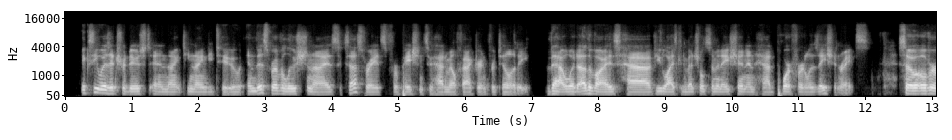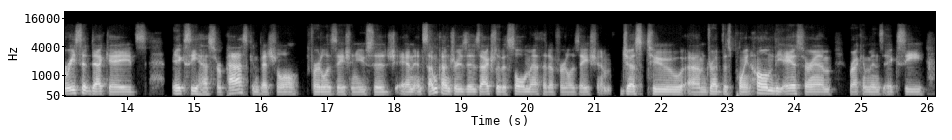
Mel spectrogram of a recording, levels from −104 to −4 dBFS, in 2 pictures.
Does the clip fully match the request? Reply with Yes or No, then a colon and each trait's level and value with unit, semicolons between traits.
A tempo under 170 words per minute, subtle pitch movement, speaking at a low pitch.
Yes: average, 140 wpm; narrow, 2.0 semitones; low, 110 Hz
